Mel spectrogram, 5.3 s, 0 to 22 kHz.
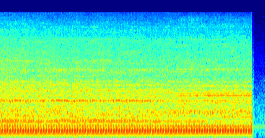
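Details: Craftsman V20 battery-start gasoline pressure washer after no-start repair with fresh Tru Fuel (old gas about four weeks): small single-cylinder engine runs steady and even for five seconds, then shuts off cleanly; sounds healthy.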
